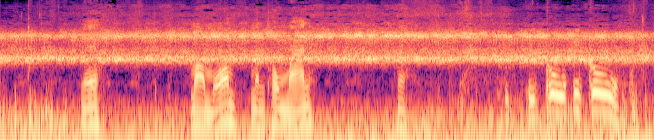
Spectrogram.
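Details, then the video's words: Frogs in pairs in a rain-soaked rice field, croaking as they are gathered. Scattered groups of low, bending croaks sound around the first, third and sixth seconds, with a constant whining drone and soft splashes behind. "Catching frogs in the rice fields ចាប់កង្កែបពេលមេឃភ្លៀង"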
